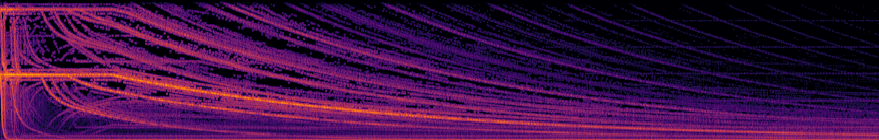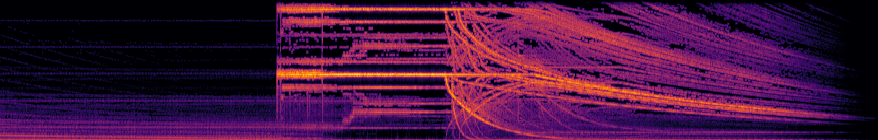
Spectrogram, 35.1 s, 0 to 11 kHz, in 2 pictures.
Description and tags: Fx Glitch 2
fx, glitch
